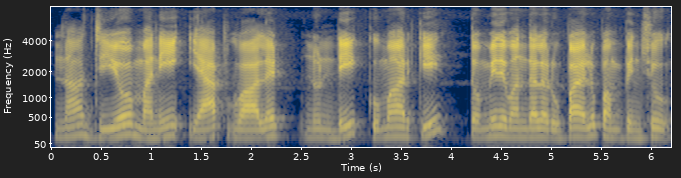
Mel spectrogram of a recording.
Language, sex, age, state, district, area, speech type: Telugu, male, 18-30, Telangana, Ranga Reddy, urban, read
